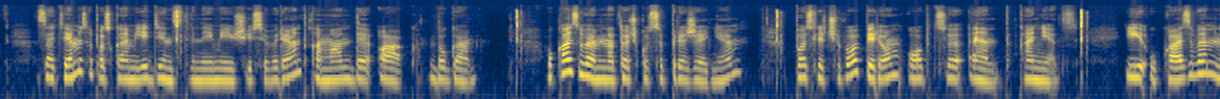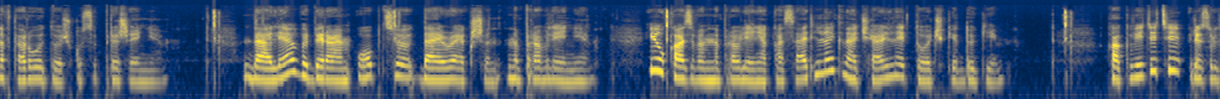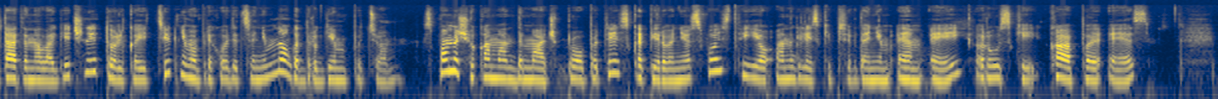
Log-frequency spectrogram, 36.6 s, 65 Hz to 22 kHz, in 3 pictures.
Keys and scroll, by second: 34.3 m.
